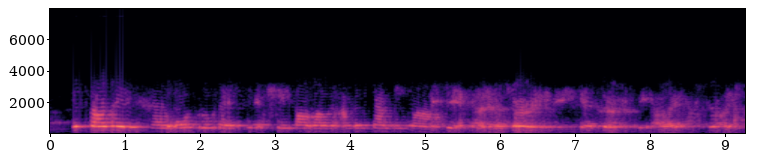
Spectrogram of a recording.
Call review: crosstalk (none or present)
present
